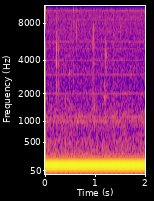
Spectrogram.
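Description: A steady low-pitched hum, one unbroken tone, with nothing else of note over it.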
